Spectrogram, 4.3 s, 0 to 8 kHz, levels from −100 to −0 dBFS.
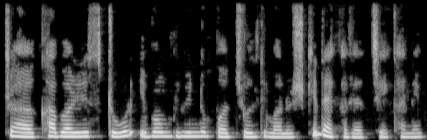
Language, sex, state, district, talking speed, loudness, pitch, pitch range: Bengali, female, West Bengal, Jhargram, 170 wpm, -18 LUFS, 225 Hz, 205-235 Hz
